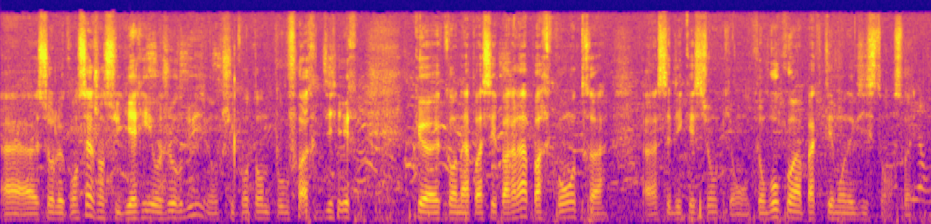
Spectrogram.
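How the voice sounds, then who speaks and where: A man with medium pitch speaks at a moderate pace with fairly even intonation. Noticeable background noise is present. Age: 30s. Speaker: interviewee recalling Chernobyl. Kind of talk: interview. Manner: hesitant, repeats words.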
